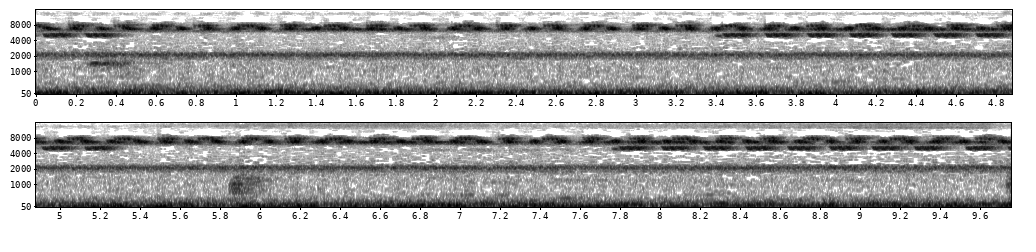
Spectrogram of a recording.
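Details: Night-time rural crickets give a continuous high, rapidly pulsed chirring, joined by longer bursts of a lower beaded trill lasting one to two seconds, all over a constant thin high whine and soft low rumble.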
